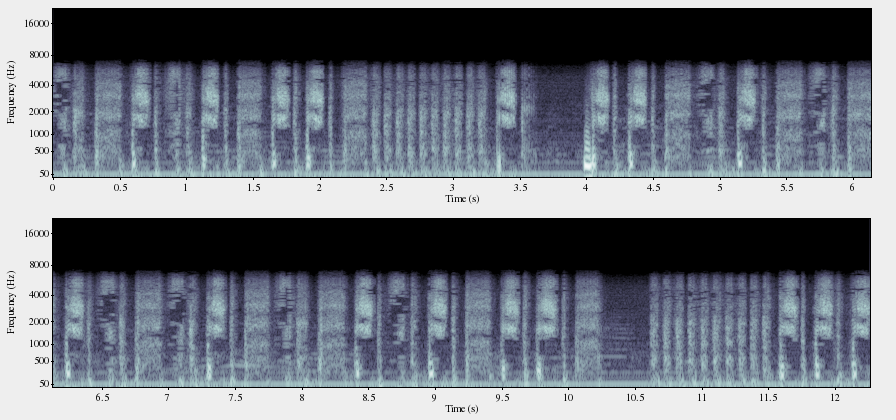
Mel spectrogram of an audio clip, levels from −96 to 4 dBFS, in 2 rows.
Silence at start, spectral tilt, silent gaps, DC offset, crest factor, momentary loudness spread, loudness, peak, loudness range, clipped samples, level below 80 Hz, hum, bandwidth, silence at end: 0 s; -3 dB/octave; none; under 0.1%; 18 dB; 9 LU; -18 LUFS; 0 dBFS; 3 LU; under 0.1%; -28 dBFS; none; 7 kHz; 0 s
